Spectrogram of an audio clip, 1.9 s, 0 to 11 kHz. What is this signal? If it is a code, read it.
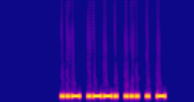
Morse code, heard as a keyed tone, about 46 wpm, 700 Hz. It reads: UPSET
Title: Sentences from Top 800 Words - New Word Drill - 45wpm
